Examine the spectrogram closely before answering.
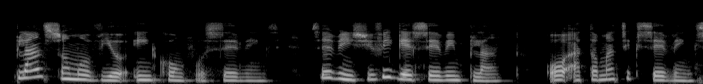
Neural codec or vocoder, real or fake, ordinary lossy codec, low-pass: none; real; none; 7.2 kHz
